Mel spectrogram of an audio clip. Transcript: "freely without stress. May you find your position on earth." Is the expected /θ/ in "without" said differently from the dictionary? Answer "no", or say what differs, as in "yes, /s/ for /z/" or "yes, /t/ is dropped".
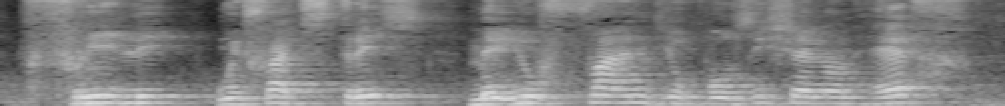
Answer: yes, /f/ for /θ/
